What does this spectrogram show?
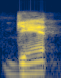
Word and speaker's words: Gant: So we have, is it Gant, correct? Is that how you pronounce it? Yes, that is correct. Gant today, he's going to talk about React Native,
